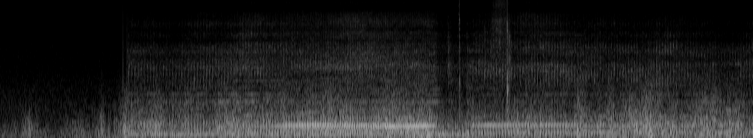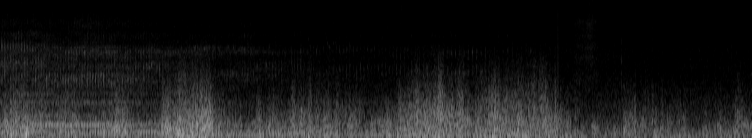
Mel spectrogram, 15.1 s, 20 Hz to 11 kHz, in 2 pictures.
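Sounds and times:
quad bike engine running: 1.2 - 13.1.

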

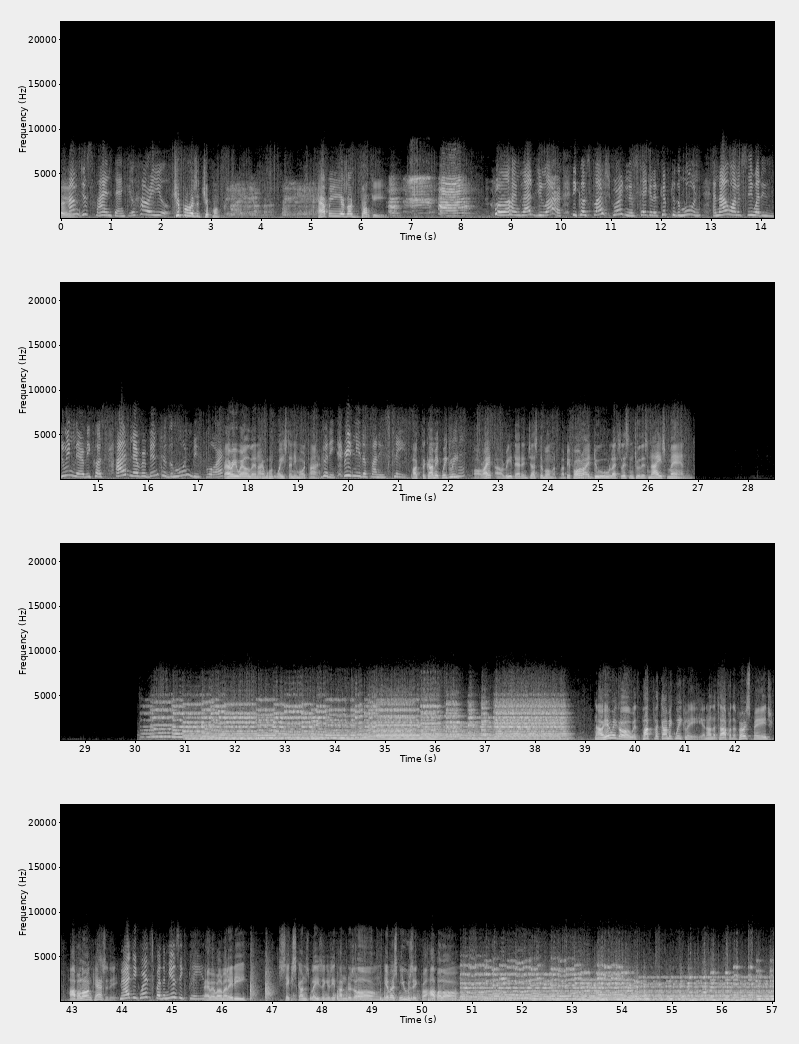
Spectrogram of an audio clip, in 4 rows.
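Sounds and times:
organ playing held chords: 30.1 - 38.8, 50.7 - 57.0.

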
